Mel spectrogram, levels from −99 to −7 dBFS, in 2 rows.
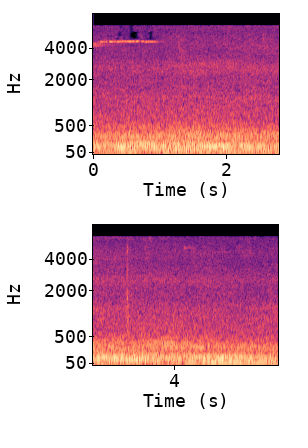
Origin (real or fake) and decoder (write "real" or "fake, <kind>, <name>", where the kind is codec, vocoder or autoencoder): real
